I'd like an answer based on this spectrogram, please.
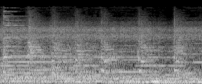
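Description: Experimental instrumental music: dense layers of sustained tones, with a few drum hits cutting through.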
